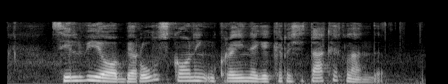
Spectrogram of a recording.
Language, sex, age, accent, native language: Uzbek, male, 18-24, Qashqadaryo, Uzbek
